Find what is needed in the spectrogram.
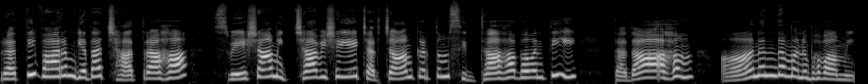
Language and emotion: Sanskrit, happy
